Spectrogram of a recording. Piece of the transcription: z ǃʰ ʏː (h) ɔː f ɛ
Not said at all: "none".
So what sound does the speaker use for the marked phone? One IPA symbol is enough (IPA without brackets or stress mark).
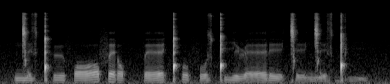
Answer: f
